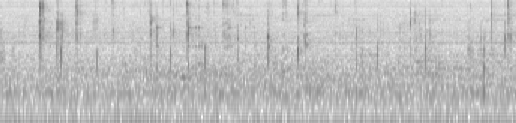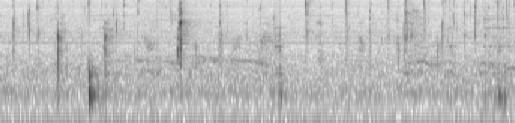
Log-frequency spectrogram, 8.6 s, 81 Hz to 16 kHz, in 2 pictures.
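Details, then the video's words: Indoor recording of a tabby cat eating cat food loudly: continuous wet chewing and crunching, a cluster of sharp bites around the middle, and faint background voices. "eating cat food for 5 minutes straight"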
